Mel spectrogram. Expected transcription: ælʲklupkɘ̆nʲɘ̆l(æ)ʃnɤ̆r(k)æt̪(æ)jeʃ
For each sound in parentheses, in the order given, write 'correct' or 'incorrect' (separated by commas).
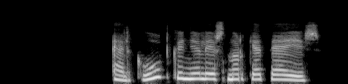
incorrect, correct, correct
